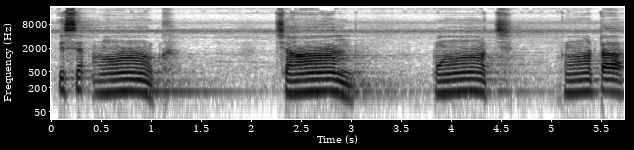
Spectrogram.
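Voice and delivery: आँख, चांद, पाँच said slowly with nasal vowels; nasal examples. Shown as a demonstration. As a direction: push the vowels through the nose. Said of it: "नाक पर जोर पड़ रहा है ना".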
